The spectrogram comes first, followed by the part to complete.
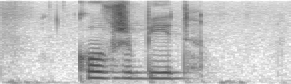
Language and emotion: Russian, neutral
